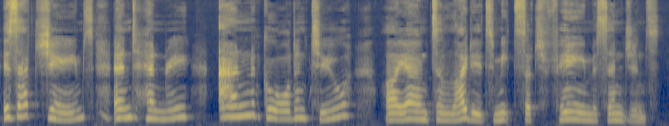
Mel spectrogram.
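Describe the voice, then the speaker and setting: A boastful male diesel engine from a children's storybook, acted out by a woman. He is oily and falsely polite, purring his words at a slow, self-satisfied pace. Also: on the high side, darkish tone. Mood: oily, flattering.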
